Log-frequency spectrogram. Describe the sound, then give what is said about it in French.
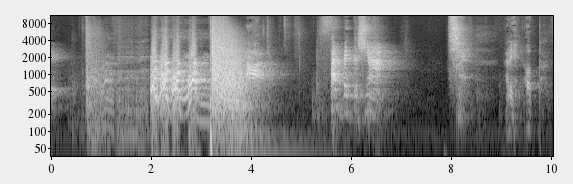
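A dog barks in loud, uneven bursts mixed with yips, snorts and brief whimpering, the barks clustering early and then thinning into shorter, scattered yelps. “Liquider le chien. Pas mort, mais c'est tout comme. Quelle peur il m'a fait, sale bête.”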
